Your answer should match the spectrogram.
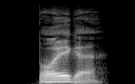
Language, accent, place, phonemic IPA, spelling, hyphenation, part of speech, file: German, Germany, Berlin, /ˈbɔɪ̯ɡə/, Beuge, Beu‧ge, noun, De-Beuge.ogg
- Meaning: bend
